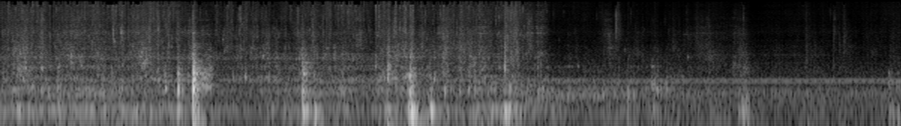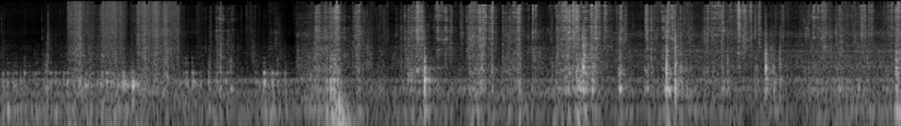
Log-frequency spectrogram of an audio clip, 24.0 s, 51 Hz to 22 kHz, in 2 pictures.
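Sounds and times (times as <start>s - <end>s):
dishes and cutlery clattering: 13.6s - 24.0s.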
